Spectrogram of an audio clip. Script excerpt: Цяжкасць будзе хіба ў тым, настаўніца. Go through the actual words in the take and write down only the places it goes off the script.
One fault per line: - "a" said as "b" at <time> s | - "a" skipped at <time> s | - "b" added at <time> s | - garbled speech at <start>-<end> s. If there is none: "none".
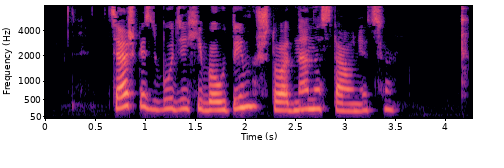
- "што адна" added at 2.2 s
